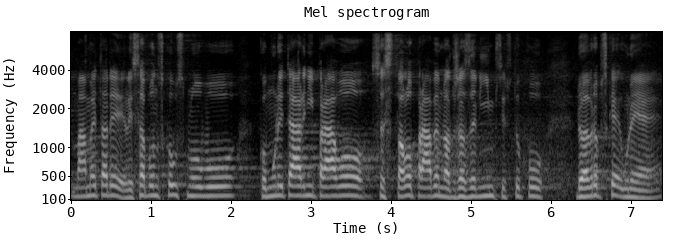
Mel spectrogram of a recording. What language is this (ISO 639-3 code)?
ces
